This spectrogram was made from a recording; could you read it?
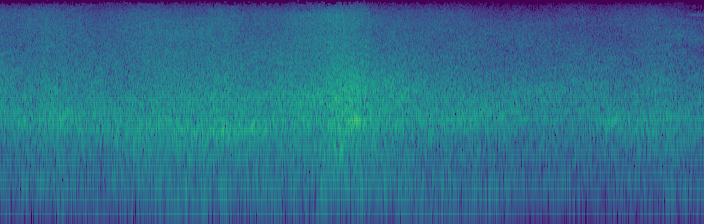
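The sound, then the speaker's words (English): A bus approaches and pulls in to stop, its engine and road rumble swelling briefly before settling, over a steady wash of traffic noise with no voices. “This one's stopping.”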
